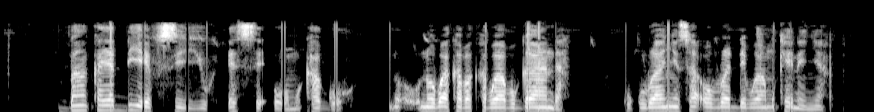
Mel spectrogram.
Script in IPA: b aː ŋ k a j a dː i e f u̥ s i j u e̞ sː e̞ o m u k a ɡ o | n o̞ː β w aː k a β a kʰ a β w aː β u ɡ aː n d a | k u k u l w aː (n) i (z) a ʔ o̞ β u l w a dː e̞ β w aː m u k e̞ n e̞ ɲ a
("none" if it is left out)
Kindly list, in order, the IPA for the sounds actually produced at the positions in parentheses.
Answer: ɲ, s

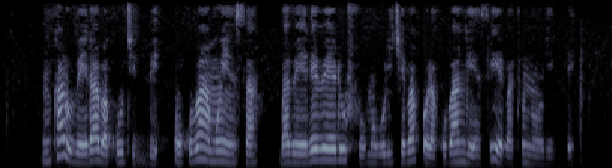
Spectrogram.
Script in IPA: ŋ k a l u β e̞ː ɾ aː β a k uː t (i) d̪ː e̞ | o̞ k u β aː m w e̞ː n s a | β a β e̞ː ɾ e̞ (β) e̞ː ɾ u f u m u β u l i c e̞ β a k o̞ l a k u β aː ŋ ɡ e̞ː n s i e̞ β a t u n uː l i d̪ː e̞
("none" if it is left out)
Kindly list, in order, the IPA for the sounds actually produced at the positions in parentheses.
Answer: i, β

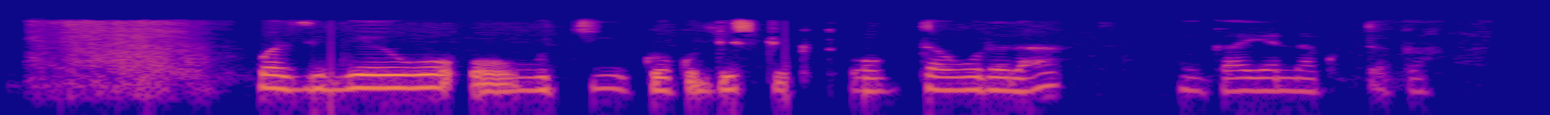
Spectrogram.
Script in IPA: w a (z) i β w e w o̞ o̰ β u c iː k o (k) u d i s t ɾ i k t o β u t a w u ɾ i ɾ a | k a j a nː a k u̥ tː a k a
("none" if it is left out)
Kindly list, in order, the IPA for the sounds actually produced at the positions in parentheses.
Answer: z, k

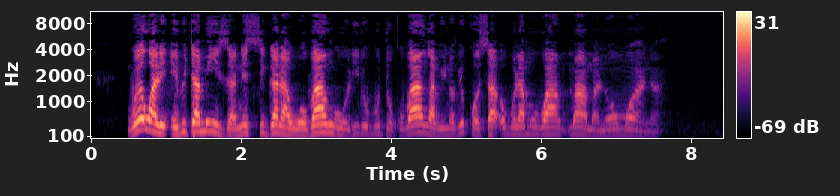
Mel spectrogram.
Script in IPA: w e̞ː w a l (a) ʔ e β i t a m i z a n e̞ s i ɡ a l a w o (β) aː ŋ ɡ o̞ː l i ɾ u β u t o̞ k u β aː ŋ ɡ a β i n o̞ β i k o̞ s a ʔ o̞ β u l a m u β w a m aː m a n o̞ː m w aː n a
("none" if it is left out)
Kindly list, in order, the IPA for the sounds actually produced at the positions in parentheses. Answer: e, β

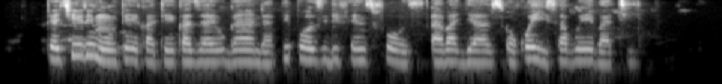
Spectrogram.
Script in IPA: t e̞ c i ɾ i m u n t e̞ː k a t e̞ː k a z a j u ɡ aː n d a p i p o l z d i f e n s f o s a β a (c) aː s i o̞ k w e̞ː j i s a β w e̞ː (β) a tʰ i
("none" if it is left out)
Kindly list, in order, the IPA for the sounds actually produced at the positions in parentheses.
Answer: ɟ, β

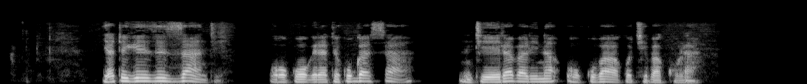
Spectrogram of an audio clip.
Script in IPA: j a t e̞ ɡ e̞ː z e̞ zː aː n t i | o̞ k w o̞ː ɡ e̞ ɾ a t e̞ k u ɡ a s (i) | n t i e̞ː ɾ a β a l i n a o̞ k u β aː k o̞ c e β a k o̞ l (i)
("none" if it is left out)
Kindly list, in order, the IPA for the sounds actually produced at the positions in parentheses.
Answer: a, a

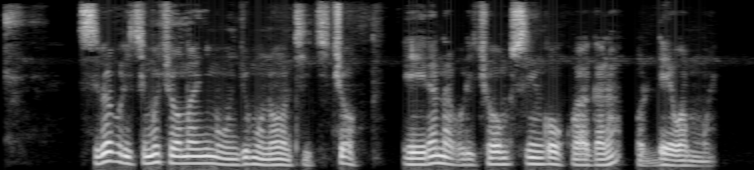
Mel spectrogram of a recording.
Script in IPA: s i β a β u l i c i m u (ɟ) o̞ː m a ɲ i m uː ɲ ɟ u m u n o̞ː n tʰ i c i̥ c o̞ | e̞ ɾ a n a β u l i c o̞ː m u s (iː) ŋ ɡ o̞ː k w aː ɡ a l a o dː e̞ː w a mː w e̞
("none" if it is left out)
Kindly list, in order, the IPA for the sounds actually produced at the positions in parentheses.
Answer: c, iː

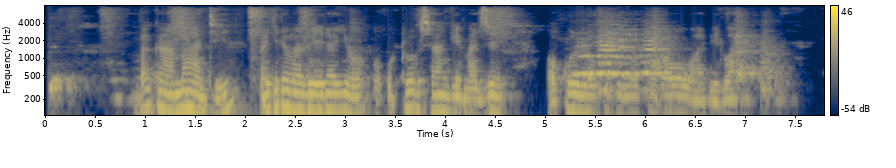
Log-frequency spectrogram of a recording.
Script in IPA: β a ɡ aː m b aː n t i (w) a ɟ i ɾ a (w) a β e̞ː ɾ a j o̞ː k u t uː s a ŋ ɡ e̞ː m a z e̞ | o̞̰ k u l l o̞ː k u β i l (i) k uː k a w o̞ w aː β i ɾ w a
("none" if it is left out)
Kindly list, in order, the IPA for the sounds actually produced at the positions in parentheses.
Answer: β, β, a

